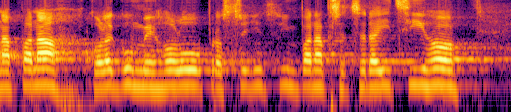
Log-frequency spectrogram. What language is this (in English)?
Czech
